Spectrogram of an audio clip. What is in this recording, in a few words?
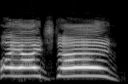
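voice german infantry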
